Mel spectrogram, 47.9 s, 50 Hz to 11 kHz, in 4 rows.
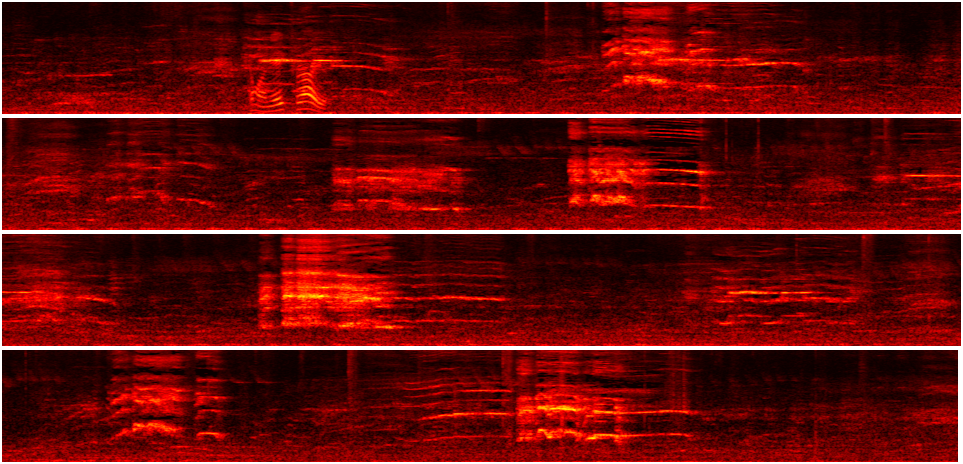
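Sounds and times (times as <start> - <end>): roosters crowing: 0.2 - 5.6, 7.1 - 10.7, 12.0 - 15.2, 16.1 - 17.9, 19.0 - 21.1, 22.4 - 25.6, 27.0 - 30.5, 32.3 - 39.0, 40.7 - 45.3.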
